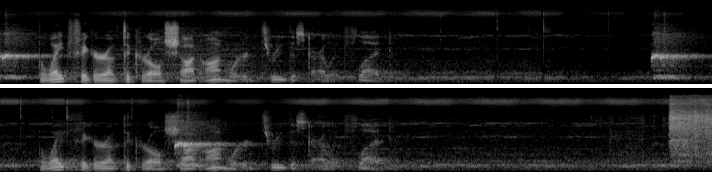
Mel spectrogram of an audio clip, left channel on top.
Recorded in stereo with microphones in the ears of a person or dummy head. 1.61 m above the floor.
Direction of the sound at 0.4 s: 65° left (ahead or behind).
